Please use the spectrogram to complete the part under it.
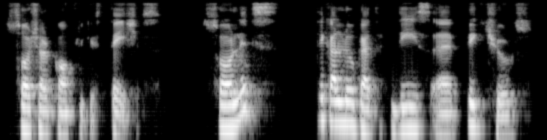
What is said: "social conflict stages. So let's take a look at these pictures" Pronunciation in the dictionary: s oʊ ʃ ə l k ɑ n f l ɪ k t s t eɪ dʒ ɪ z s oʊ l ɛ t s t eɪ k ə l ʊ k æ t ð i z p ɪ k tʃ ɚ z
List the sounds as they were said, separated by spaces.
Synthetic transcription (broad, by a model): s oʊ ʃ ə l k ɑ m f l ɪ k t s t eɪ ʃ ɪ s oʊ l ɛ t s t eɪ k ə l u k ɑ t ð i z p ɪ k tʃ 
